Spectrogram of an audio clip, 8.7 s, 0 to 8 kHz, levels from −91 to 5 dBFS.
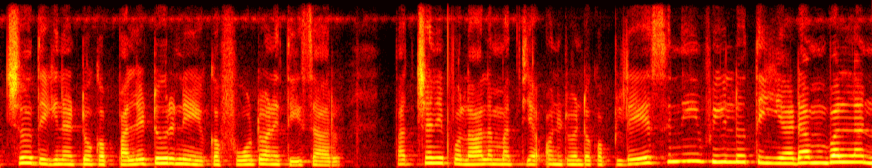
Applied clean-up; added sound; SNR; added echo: none; none; none; none.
